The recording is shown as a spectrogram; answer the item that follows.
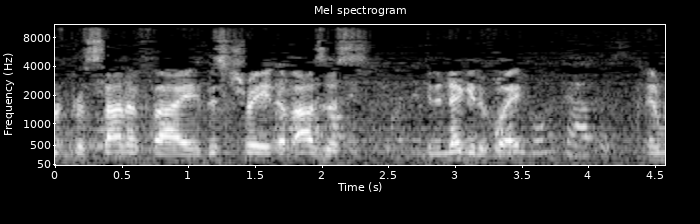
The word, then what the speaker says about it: Azus: Can you phonetically spell that word, Azus? – Azus. A-Z-U-S.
